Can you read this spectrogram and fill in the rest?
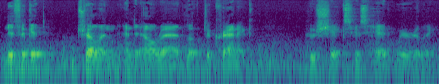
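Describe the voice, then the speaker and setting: A man's voice: on the low side, moderate pace, background noise, lightly acted. A man acting as the solemn storyteller of an epic fantasy audio drama, reading scripted dramatic narration. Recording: music bed under the voice. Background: music.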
